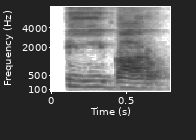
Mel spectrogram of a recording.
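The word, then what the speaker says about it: P1̄: In many books, it is taken -1, but it means that it is pronounced as bar 1, P bar 1.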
